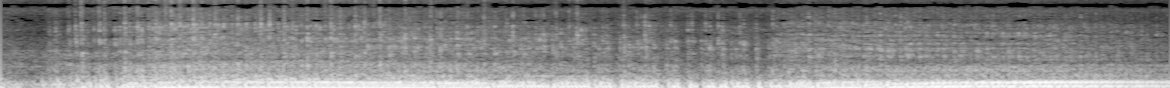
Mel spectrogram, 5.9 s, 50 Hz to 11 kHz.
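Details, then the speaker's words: 1967 Ford Thunderbird, 390 FE big-block V8 with C6, after sitting 20–30 years: lumpy, surging idle, revs sagging near stalling, hard to keep running while smoking stuff off; owner needs carburetor adjustment and suspects too much ignition timing. "smoking some stuff off. It's hard to keep it running. It's not happy at idle."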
